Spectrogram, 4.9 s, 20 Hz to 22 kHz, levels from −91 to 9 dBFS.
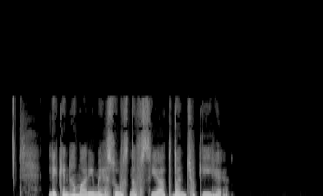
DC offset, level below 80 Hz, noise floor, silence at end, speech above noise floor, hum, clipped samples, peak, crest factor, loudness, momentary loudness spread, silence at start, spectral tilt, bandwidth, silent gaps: under 0.1%; -70 dBFS; under -90 dBFS; 1.45 s; over 66 dB; none; under 0.1%; -8 dBFS; 18 dB; -25 LUFS; 17 LU; 0.2 s; -4.5 dB/octave; 11.5 kHz; none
